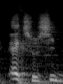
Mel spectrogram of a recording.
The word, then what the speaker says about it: XCeed: catalogue qui a dù son nom prononcé ex-site normalement ce qui signifie dépasser les attentes des clients commençons par le style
